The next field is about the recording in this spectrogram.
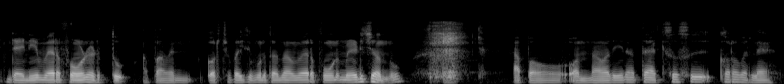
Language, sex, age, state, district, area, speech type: Malayalam, male, 45-60, Kerala, Wayanad, rural, spontaneous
